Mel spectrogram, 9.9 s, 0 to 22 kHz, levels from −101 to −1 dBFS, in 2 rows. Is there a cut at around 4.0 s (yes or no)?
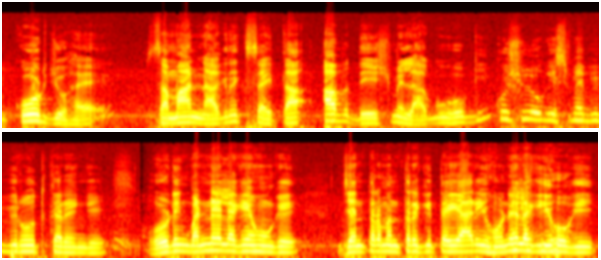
yes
